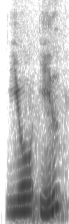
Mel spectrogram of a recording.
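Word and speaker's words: 요일: ইও-ইল মানে হচ্ছে বার। শব্দটার উচ্চারণ হবে ইও-ইল।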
